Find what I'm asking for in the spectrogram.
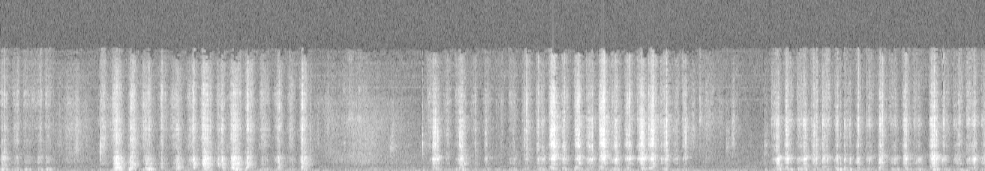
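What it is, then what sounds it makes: Scratch-art card being scratched. A wooden stylus scratches the black coating of a flat scratch-art paper card, working over the yellow flower and its centre. Three bursts of rapid, raspy back-and-forth strokes, bright and dry with no ring, are separated by short, quieter pauses.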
